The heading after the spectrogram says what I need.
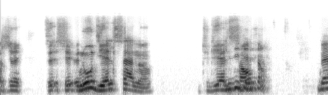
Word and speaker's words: Elsan: Nous, on dit Elsan. Hein. Tu dis Elsan? Ben, ah oui, bon, nous, on prononce comme Elsa.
